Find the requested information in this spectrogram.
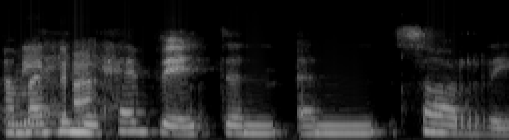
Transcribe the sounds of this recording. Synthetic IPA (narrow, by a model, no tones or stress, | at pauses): amaɦɪnihɛvɨd̥ənənsɔɾi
